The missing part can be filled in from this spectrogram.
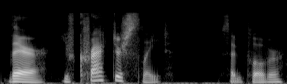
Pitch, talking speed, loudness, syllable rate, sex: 125 Hz, 145 wpm, -21 LUFS, 5.4 syllables/s, male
